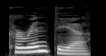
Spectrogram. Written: Corinthia

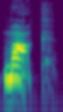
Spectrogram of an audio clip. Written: mach

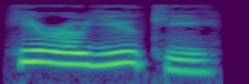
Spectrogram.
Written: hiroyuki

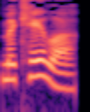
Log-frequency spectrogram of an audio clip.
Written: michaela

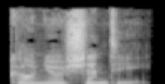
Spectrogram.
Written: cognoscenti

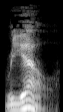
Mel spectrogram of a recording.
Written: riel

